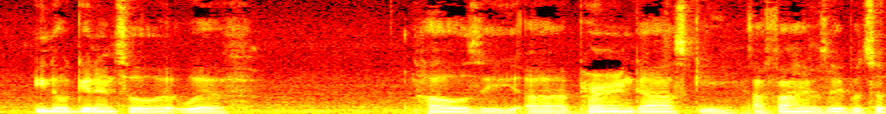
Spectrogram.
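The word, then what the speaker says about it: Parangosky: We even see Commander Keyes basically get into it with Halsey, Perengoski. I finally was able to pronounce her name right.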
